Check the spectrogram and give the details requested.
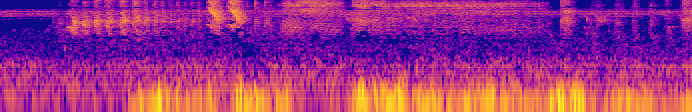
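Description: Birds chirping, with a high hiss that comes in about half a second in and irregular low rumbles underneath.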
